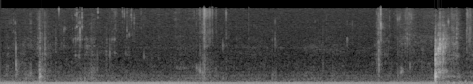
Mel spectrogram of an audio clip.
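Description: Someone chewing crunchy Meiji Yan Yan biscuit sticks with vanilla cream dip, a few sharp crunches standing out, the loudest near the end, over a steady low hum.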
